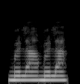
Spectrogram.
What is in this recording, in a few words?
Ewe, ideophones; Color Visual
